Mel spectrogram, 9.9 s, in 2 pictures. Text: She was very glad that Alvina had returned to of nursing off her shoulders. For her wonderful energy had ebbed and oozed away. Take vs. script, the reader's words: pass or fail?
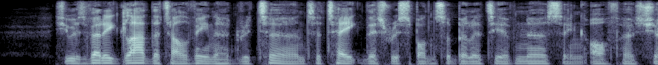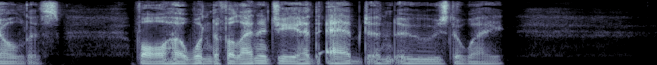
fail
